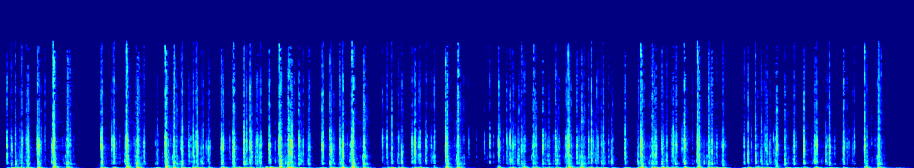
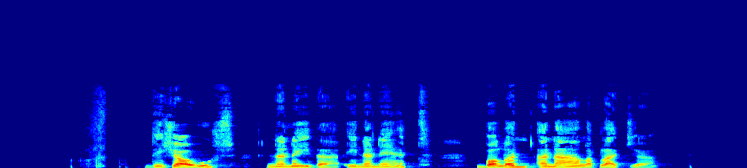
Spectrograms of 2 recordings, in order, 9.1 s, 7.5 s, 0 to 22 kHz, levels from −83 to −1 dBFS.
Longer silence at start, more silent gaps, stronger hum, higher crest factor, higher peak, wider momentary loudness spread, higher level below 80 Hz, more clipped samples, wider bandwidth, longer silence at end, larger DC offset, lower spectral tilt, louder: second, 0.05 s vs 1.55 s; neither; neither; about the same, 26 dB vs 22 dB; second, -14 dBFS vs -4 dBFS; second, 8 LU vs 18 LU; first, -48 dBFS vs -74 dBFS; neither; first, 17 kHz vs 10.5 kHz; second, 0.15 s vs 0.95 s; neither; second, -3 dB/octave vs -6.5 dB/octave; second, -40 LUFS vs -23 LUFS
